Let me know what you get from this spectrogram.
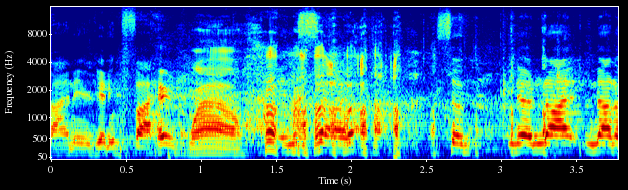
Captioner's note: audience laughs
